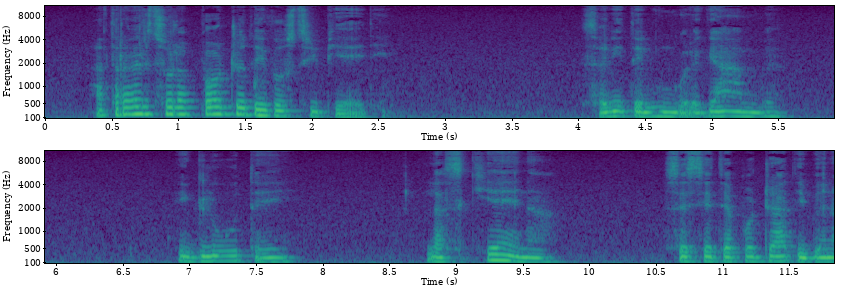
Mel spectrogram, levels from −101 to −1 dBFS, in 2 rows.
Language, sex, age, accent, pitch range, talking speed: Italian, female, 50-69, native, 110-165 Hz, 85 wpm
